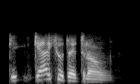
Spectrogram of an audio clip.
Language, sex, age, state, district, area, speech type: Kashmiri, male, 18-30, Jammu and Kashmir, Srinagar, urban, conversation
